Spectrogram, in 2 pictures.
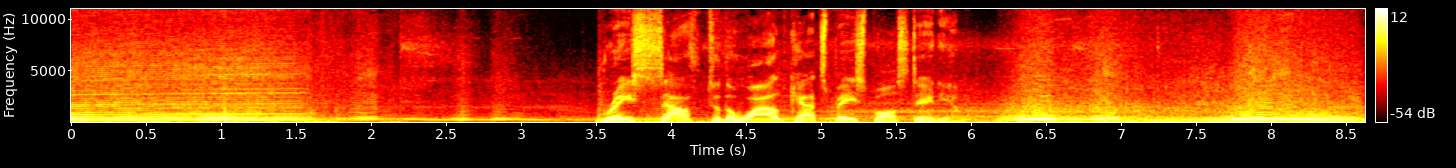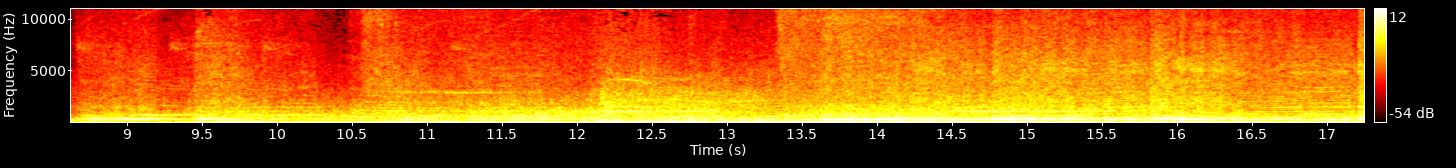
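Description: A car engine roars and revs at high speed.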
